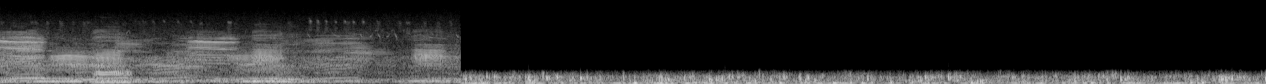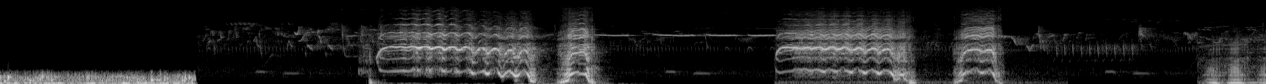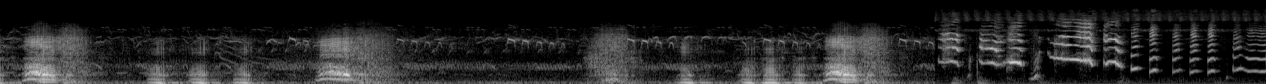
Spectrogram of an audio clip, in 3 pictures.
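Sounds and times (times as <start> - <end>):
low dense rumbling: 0.0 - 14.6, 26.2 - 33.6
horse whinnying: 16.3 - 18.8, 20.4 - 22.8, 31.2 - 36.6.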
